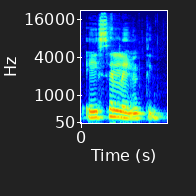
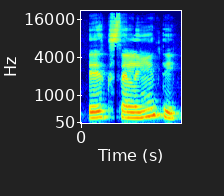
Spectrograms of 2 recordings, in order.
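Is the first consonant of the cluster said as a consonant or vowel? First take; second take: vowel; consonant. First: The first consonant of the cluster becomes a vowel. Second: The consonant cluster is pronounced in full. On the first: This is how Paraguayans tend to say it. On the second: This is the standard form of the word.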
